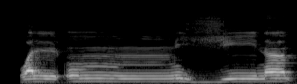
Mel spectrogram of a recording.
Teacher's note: میم یا زیر می، یا کھڑی زیر جیم، والأمی، یا کو آپ نے نیچے کی طرف کھینچنا ہے ایک الف کے برابر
